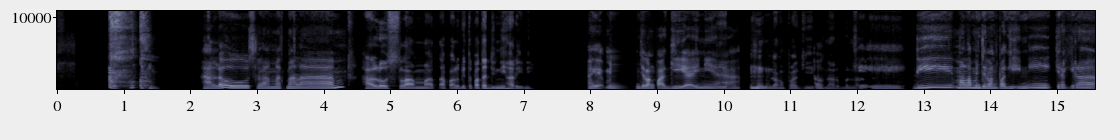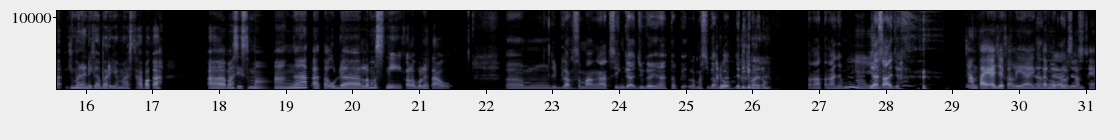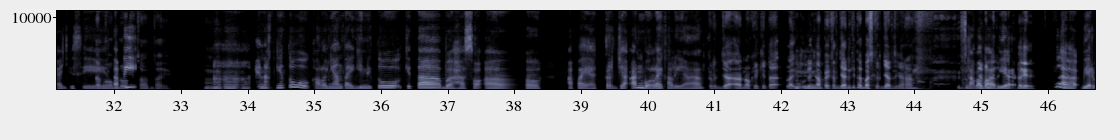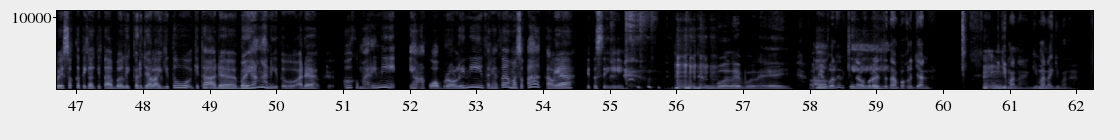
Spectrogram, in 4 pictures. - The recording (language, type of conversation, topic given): Indonesian, unstructured, Apa hal paling mengejutkan yang kamu pelajari dari pekerjaanmu?
- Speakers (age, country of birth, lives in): 20-24, Indonesia, Indonesia; 25-29, Indonesia, Indonesia
- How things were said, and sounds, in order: static; tapping; cough; distorted speech; chuckle; chuckle; laugh; laugh; laugh; chuckle; tsk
